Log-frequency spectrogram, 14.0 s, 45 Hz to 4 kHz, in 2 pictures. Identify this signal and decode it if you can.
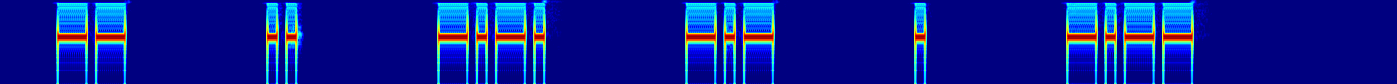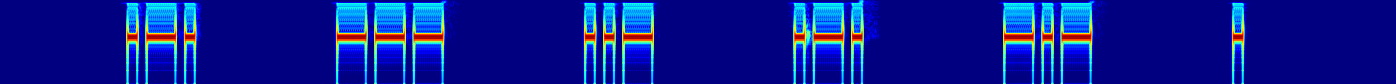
Morse code, heard as a keyed tone, about 25 wpm, spaced as for 10 wpm, 550 Hz. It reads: MICKEY ROURKE
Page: News Headlines in Morse Code at 10 WPM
